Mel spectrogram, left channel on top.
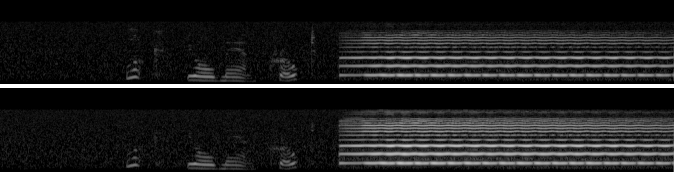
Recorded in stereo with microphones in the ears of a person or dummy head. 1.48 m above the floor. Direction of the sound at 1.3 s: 30° left (ahead or behind).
